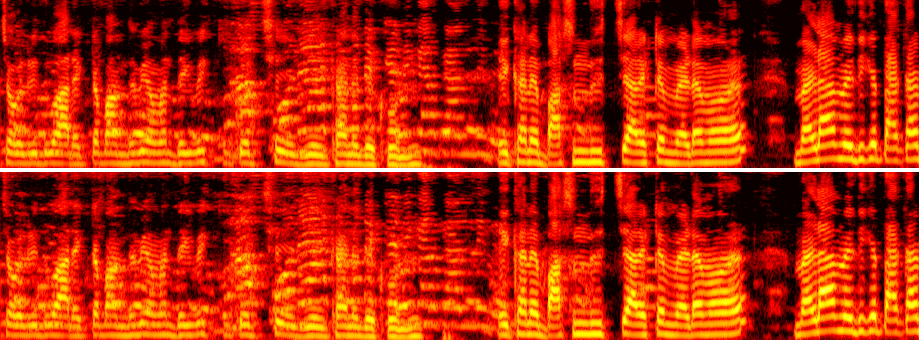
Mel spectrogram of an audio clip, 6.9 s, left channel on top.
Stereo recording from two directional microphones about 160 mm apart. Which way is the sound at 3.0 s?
5° right (ahead or behind).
